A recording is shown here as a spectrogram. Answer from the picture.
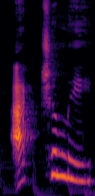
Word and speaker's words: actually: with four syllables that actually is way easier with three right as long as you can make that ch sound easily if it's a little tricky for you you might prefer to keep four syllables actually actually actually i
